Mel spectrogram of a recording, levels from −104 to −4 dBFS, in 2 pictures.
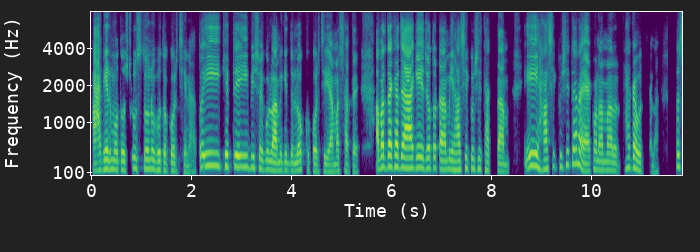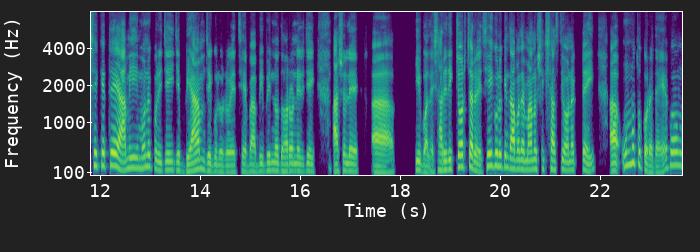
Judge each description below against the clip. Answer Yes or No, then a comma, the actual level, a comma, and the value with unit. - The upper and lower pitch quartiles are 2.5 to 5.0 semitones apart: No, wide, 5.6 semitones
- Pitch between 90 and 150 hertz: No, medium, 165 Hz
